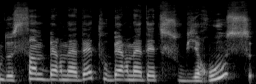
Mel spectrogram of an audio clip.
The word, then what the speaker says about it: Soubirous: Sainte Bernadette ou Bernadette souirous oui on prononce bien le S et oui par à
